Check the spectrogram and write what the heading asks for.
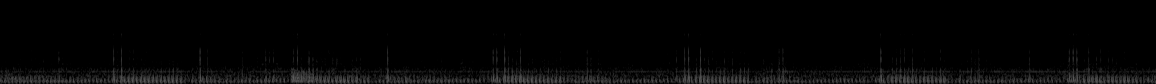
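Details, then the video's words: Morning purring from Lucy, a domestic cat: steady low rumble swelling in rhythmic breaths roughly every two seconds, each inhale marked by a soft brighter rasp. "Lucy Purring in the Morning."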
